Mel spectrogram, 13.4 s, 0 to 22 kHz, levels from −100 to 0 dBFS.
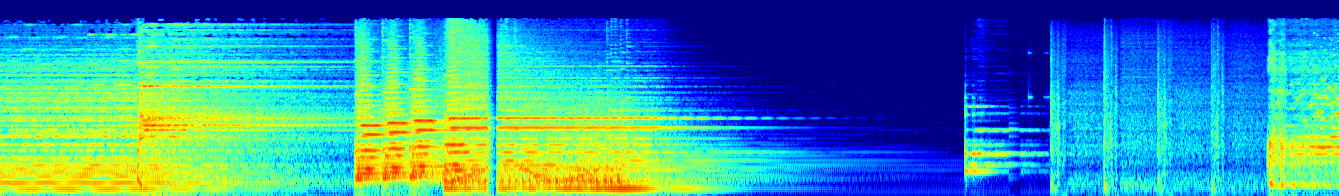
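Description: At 4.87 to 4.99 s and again at 10.09 to 10.22 s, a burst of packet loss cut off the incoming stream. The receiver concealed each gap by stretching the last sound and letting it decay, about 88 ms of fill the first time and 101 ms the second, so the audio briefly smears into a held buzz or a fading hiss. Roughly 60 ms of material is then skipped each time, and playback resumes slightly later than before.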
